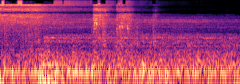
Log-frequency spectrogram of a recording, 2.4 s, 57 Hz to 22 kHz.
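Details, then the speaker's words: Breville Barista Express BES870, new never-used returned unit, steam wand about 20 seconds in at near full pressure, steaming cold full cream milk; steady even hiss with no sputter or gurgle; normal steam wand operation. "that's about full pressure it'll get stronger over time but 20 seconds in that's about full pressure"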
